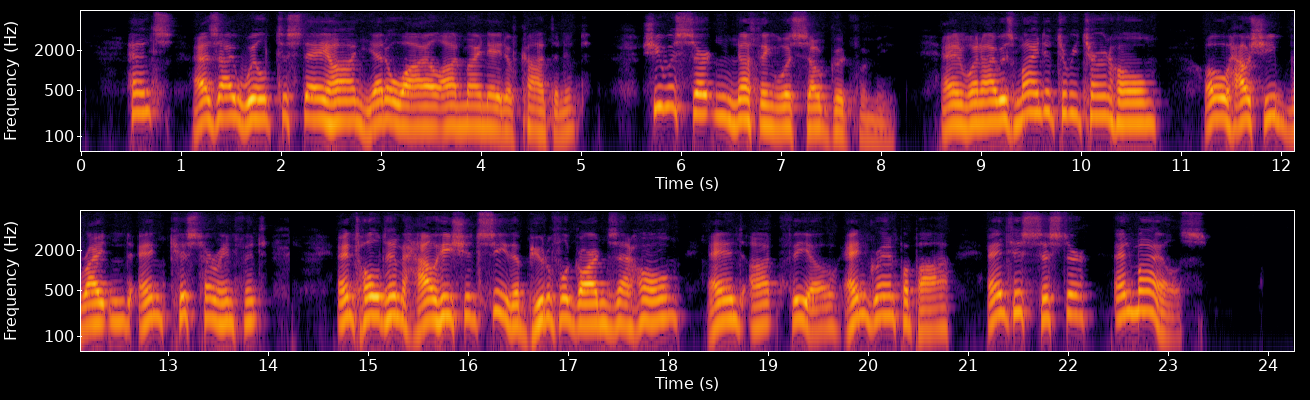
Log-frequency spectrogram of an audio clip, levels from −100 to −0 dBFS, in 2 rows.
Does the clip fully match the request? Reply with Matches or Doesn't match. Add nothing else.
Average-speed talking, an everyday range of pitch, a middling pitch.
Matches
